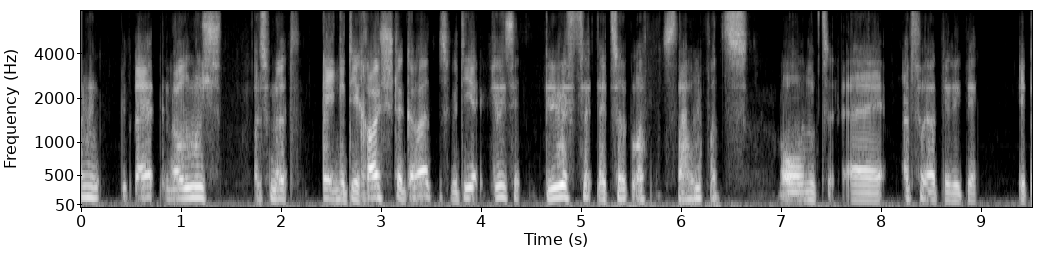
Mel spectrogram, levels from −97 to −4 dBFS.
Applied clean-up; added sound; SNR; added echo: neural diffusion model UNIVERSE++.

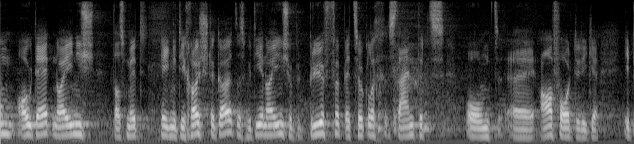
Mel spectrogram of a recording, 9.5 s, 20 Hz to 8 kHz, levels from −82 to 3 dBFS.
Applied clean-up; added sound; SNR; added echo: none; none; none; none.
